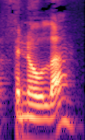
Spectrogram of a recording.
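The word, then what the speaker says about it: Fionnuala: pronounce these names correctly yeah that's the actual pronunciation uh Finola nakhra and con in anyways for many years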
